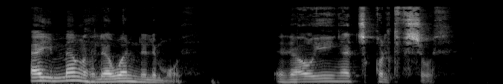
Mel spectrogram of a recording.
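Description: Pre-emphasis left on from 2.97 s to the end. The treble boost, fitting a J.17 curve, was never undone, leaving 10 kHz about 11 dB above 1 kHz, so the speech turns thin, bright and hissy.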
